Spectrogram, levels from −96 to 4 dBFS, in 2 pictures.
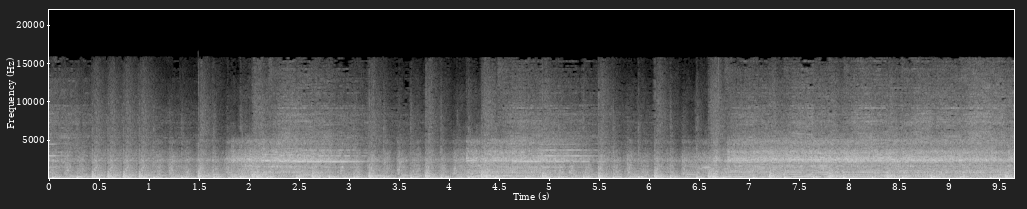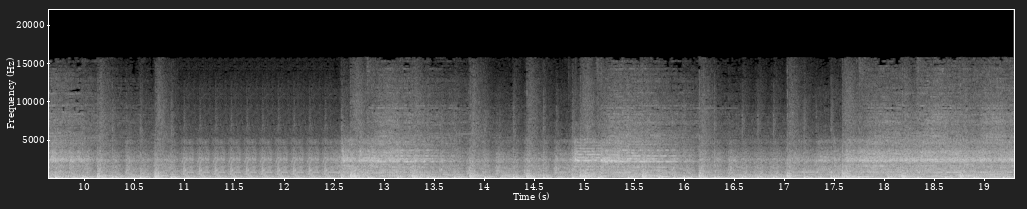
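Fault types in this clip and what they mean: Repeated frames: the sound stutters in three places, each time looping one short slice of about 157 ms. That slice length fits a run of six compressed frames. The block was written out more than once, so the decoder plays it again. It repeats three extra times from 0.56 s, nine from 11.09 s and two from 16.71 s, which lengthens the audio by about 0.47 s, 1.41 s and 0.31 s.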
